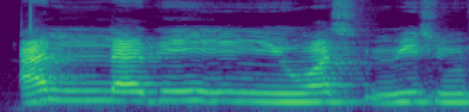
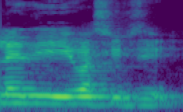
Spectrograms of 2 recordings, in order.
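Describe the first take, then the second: First: The word starts with an a vowel before L. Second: The word starts directly with the L sound. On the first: The speaker calls it right. "il faut dire alladhi" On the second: The speaker calls it wrong. "Il ne faut pas dire l'adi waswisu"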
